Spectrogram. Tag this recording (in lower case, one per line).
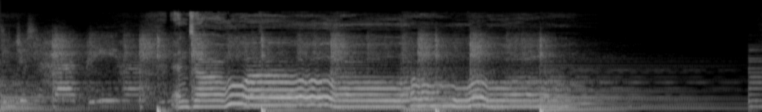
music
